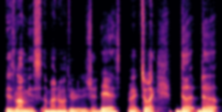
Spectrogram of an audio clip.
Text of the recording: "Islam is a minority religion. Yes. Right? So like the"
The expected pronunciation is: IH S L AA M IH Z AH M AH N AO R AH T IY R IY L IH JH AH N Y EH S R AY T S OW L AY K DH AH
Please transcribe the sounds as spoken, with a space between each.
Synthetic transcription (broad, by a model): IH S L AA M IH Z AH M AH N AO AH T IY R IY L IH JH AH N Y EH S R AY T S OW L AY K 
